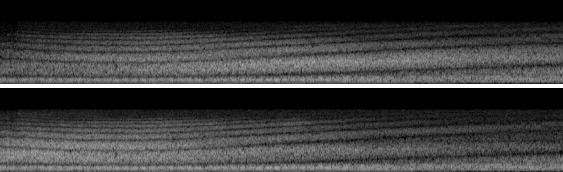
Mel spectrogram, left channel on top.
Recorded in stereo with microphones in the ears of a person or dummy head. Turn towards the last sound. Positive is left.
turn(degrees=60)  # may be behind; listen again after turning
